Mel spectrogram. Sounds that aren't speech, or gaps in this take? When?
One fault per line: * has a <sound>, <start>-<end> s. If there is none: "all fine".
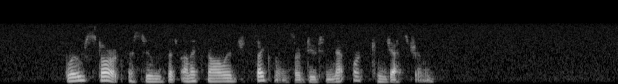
all fine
